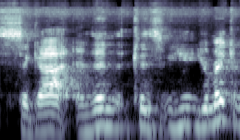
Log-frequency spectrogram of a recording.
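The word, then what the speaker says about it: Sagat: You You keep tripping me up by calling the dude Saget. It's It's Sagot.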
